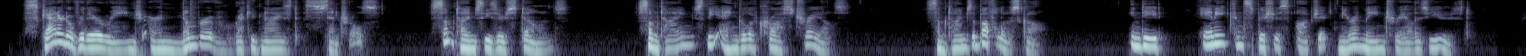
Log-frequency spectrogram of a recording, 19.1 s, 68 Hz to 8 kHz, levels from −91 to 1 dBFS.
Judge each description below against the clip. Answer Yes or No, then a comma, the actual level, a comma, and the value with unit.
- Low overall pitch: Yes, low, 130 Hz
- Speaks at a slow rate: Yes, slow, 105 wpm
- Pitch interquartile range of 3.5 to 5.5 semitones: Yes, average, 4.7 semitones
